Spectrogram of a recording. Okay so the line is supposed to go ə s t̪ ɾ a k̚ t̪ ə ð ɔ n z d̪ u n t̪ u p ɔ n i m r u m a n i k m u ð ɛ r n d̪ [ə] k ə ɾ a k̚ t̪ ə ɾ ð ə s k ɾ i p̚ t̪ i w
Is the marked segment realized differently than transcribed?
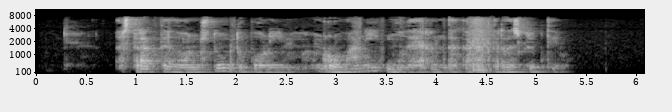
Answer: no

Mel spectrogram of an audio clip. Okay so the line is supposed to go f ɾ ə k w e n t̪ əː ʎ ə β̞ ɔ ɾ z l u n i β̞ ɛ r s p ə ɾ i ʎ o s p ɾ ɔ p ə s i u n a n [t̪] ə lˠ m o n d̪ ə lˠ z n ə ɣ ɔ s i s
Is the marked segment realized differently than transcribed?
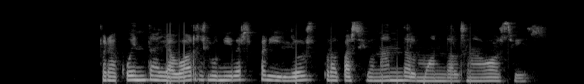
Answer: yes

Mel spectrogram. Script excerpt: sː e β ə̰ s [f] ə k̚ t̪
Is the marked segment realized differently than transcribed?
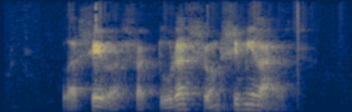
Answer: no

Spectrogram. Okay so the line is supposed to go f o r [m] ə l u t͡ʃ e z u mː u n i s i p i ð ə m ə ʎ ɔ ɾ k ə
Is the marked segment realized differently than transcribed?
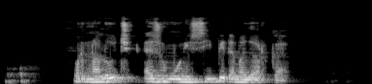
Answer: yes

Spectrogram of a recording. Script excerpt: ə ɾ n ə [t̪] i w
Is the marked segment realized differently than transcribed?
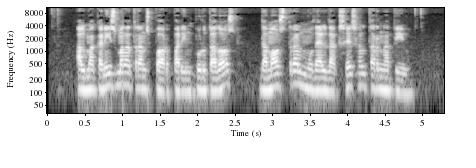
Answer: no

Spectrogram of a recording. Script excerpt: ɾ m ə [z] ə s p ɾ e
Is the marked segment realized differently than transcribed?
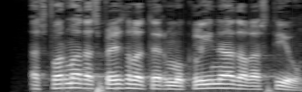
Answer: yes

